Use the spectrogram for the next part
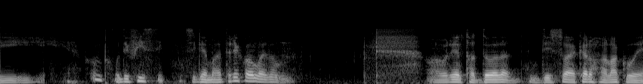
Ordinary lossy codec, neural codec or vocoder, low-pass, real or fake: none; codec, 16 kHz, 0.5 kbps, X-Codec, HuBERT features, trained on LibriSpeech; 5.4 kHz; fake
